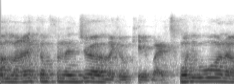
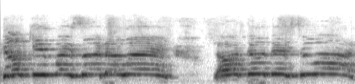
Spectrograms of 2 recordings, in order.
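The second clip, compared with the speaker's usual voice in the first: very high, terrified, pleading scream. Retelling a mother pleading not to give her son away: imitating a terrified scream. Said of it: "terrified, screaming".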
